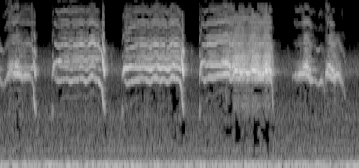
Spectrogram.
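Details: Juvenile peregrine falcon on an urban nest ledge in Jersey City begging loudly from its mother arriving with breakfast; four long, harsh screams that drop in pitch at the end, then softer short notes, over low hum.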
